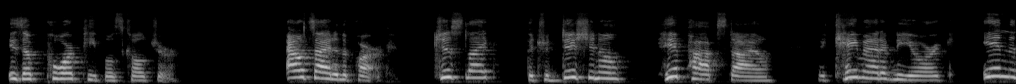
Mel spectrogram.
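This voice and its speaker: A woman reads aloud in a somewhat high voice at a markedly slow pace. She is enthusiastic and invested, repeats phrases for effect, and breaks off for casual asides to her viewers. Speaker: presenter reading a book excerpt aloud.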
